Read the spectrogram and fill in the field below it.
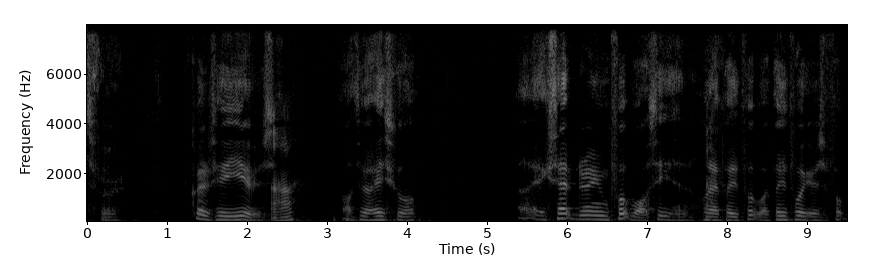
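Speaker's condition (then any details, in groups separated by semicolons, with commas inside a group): Parkinson's disease; about 18 years since onset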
